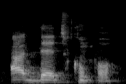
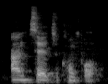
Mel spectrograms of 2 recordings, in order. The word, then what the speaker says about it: Antetokounmpo: Way you gotta say with a D, so it's Antetokounmpo. But in the Greek way, you say with the NT, like Antetokounmpo.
